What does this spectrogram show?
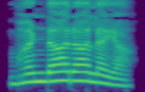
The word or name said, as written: ಭಂಡಾರಾಲಯ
